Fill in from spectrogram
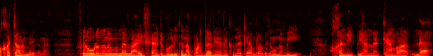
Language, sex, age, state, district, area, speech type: Dogri, male, 30-45, Jammu and Kashmir, Jammu, urban, spontaneous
